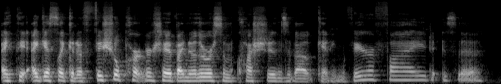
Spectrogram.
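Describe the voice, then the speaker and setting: A woman's fairly low voice with fairly even intonation, on a very clean recording with a silent background. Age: 30s. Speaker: company CEO. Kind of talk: live Q&A session. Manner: halting.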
